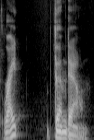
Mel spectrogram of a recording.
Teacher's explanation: The T in write is a stop T because it's before a consonant.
